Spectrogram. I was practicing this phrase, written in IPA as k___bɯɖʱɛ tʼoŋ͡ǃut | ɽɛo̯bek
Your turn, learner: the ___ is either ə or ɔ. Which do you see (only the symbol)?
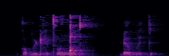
ɔ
